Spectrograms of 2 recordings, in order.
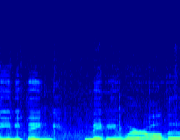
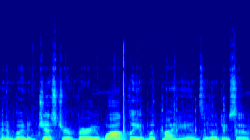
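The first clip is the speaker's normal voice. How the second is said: usual speaking voice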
